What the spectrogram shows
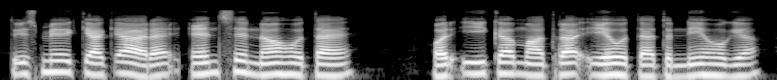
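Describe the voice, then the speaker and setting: A man's voice: fairly high pitch, clear, resonant tone, dry recording. A man teaching beginners to read English, spelling words out letter by letter and checking in often with a friendly "okay". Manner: slow, spells words letter by letter and repeats "thik hai". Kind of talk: phonics lesson for beginners.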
